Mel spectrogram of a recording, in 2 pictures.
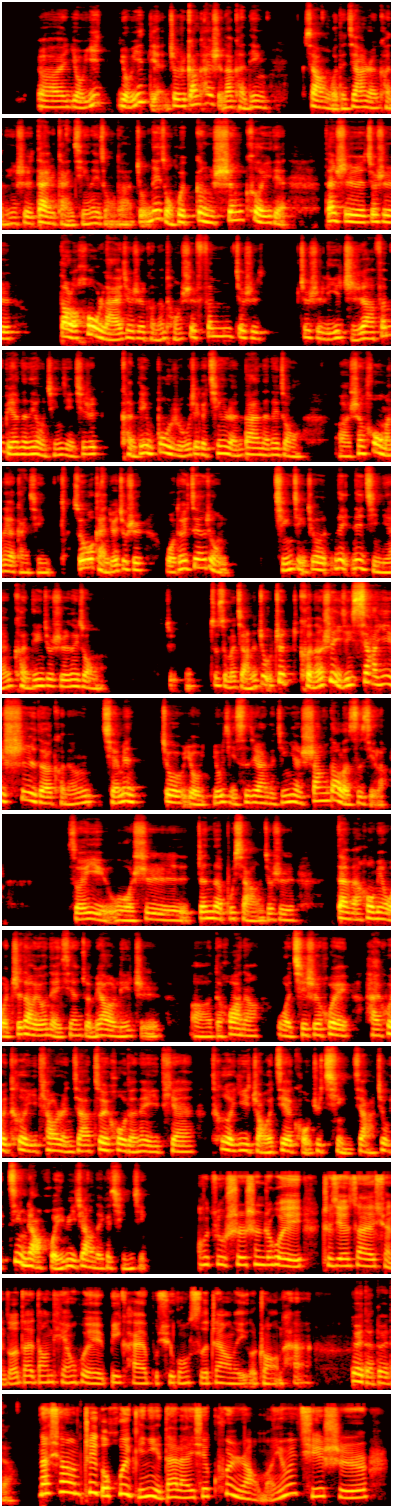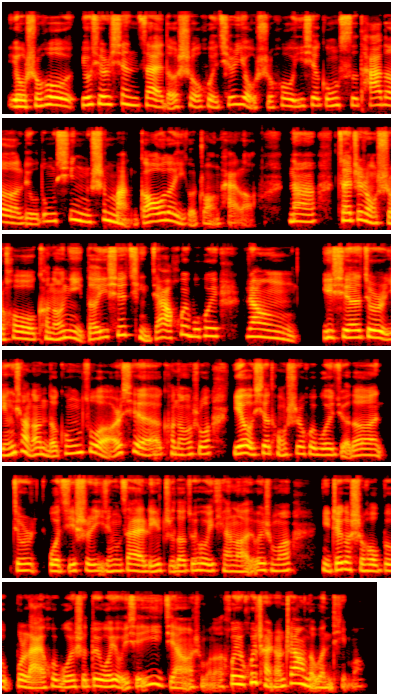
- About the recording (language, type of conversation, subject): Chinese, podcast, 你觉得逃避有时候算是一种自我保护吗？
- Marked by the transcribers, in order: other background noise; tsk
